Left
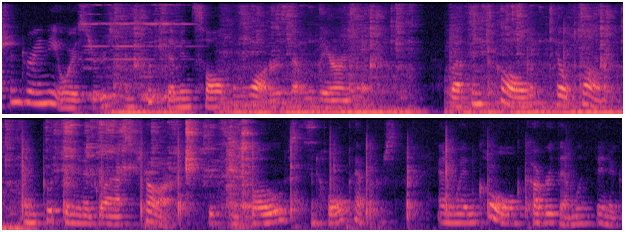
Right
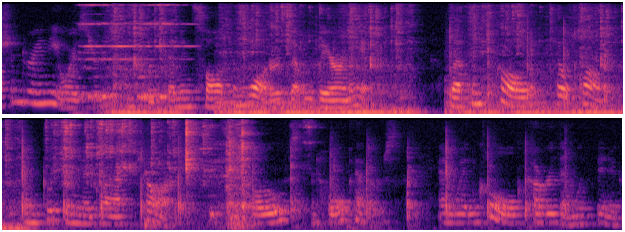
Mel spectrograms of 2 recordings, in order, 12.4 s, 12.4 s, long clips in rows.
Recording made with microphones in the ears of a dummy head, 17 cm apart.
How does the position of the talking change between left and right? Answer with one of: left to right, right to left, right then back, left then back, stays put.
right then back.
